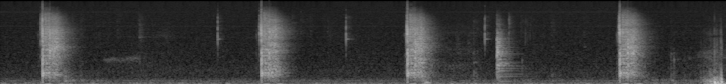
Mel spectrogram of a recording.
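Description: Salt Supply pepper spray gun firing four sharp, loud pops spaced about two seconds apart, each a brief bright crack with a short tail, outdoors.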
